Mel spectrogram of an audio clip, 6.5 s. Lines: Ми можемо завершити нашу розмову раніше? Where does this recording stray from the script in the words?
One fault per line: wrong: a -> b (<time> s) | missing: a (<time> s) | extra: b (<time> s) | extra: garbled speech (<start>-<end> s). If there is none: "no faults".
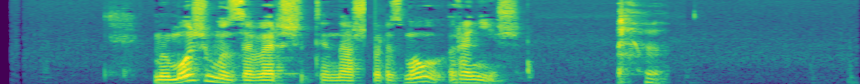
no faults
